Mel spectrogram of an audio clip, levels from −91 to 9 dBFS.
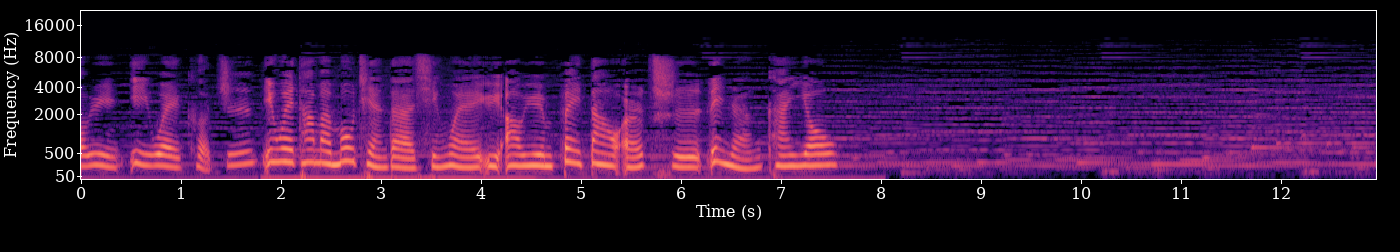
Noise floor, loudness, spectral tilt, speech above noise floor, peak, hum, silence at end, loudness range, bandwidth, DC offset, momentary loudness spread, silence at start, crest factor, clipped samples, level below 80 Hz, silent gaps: -44 dBFS; -20 LUFS; -6 dB/octave; 25 dB; -4 dBFS; none; 0 s; 22 LU; 8.6 kHz; under 0.1%; 23 LU; 0 s; 16 dB; under 0.1%; -50 dBFS; none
